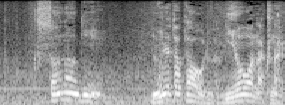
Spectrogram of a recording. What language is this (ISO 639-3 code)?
jpn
